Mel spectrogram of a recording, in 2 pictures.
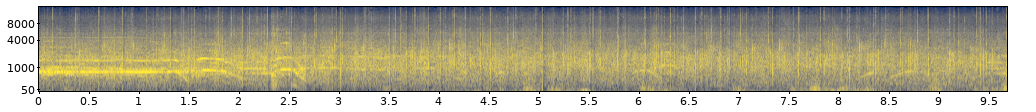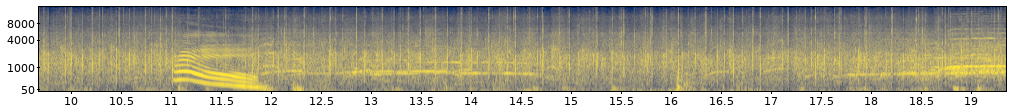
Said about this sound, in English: I wonder if the VR people are clapping. Are they just sitting there?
